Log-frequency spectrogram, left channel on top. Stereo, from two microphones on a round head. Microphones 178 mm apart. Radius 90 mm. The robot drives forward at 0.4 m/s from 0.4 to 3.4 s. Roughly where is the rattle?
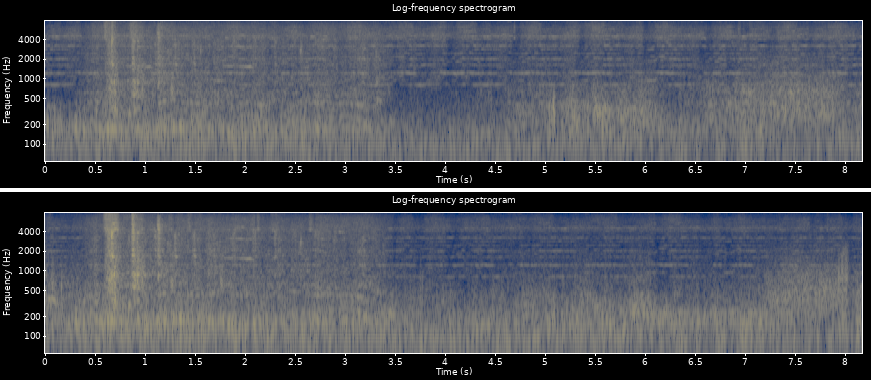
Right.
